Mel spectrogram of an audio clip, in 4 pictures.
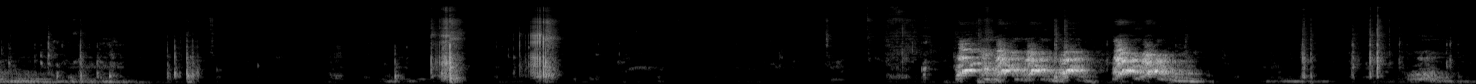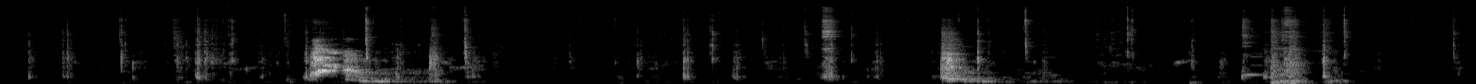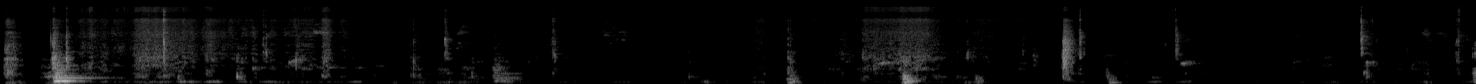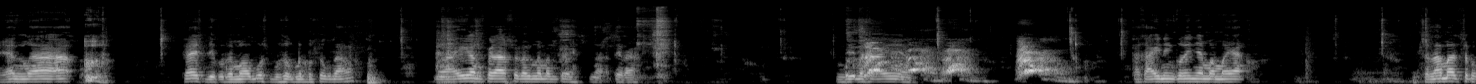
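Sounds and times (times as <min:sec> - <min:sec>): crunching and chewing: 0:00.0 - 0:55.9, 0:56.7 - 0:59.0
dog barking: 0:09.5 - 0:12.1, 0:17.8 - 0:18.5, 0:52.8 - 0:55.1.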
